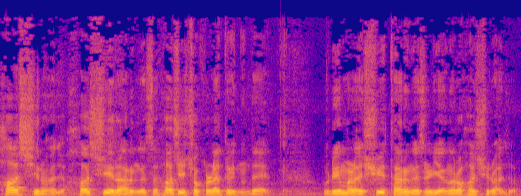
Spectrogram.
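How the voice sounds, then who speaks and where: A middle-aged man teaching English through a pop song, slowly reading lyric lines and explaining the grammar. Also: medium pitch, expressive, darkish tone.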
